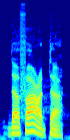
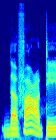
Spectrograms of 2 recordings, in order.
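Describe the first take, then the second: First: دفعت said dafata, open final a; دفعت ending on a clear fatha, dafata; دفعت read as masculine dafata; masculine you pushed. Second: دفعت said dafati, short final i; دفعت ending on a kasra, dafati; دفعت read as feminine dafati; feminine you pushed. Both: Shown as a demonstration.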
